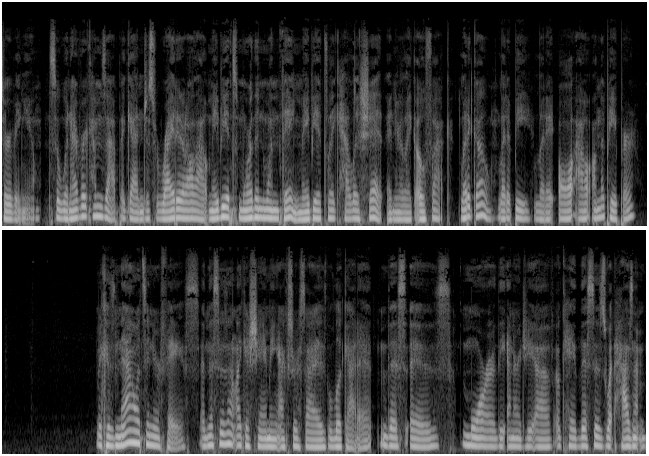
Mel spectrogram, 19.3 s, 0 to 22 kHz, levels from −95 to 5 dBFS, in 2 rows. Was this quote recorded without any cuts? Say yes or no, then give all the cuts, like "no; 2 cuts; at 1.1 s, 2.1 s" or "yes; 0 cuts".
no; 2 cuts; at 14.6 s, 16.5 s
